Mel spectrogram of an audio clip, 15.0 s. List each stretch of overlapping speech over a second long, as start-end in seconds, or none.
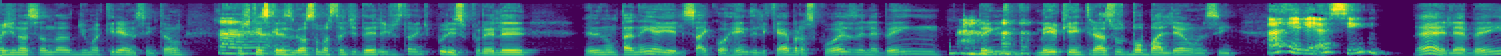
none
